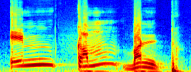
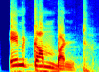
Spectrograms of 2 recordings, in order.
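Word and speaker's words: incumbent: पहला पहले का उच्चारण है इनकम बंट। इनकंबंट। इनकंबंट का मतलब होता है पदस्थ।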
